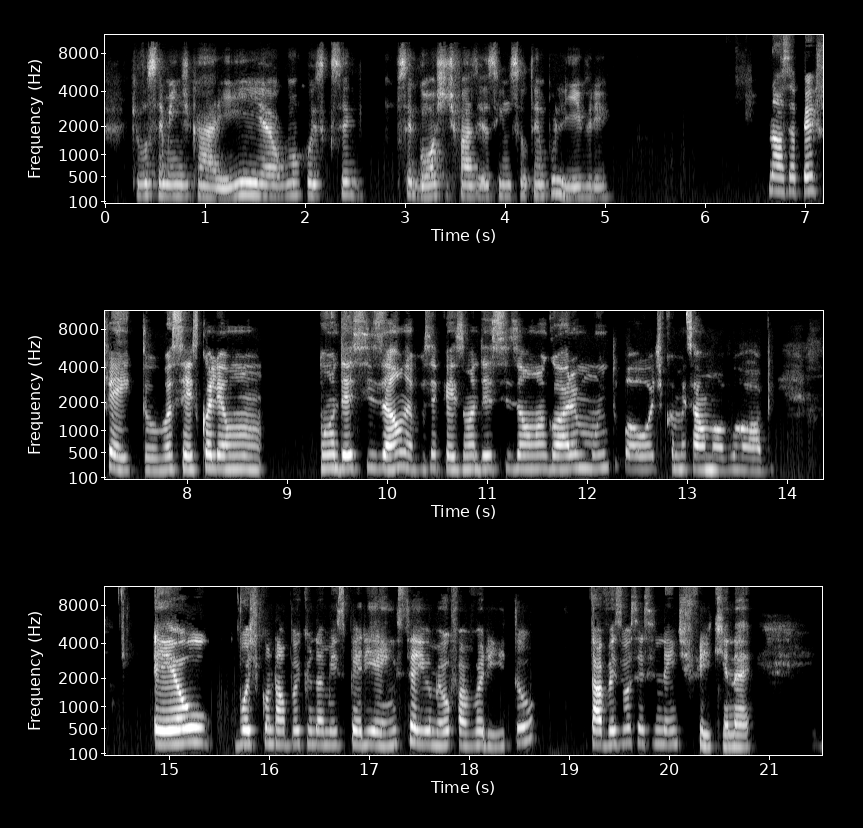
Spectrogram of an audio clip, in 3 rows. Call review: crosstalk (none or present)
none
